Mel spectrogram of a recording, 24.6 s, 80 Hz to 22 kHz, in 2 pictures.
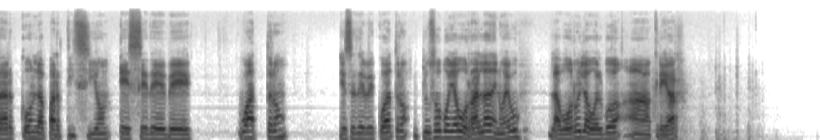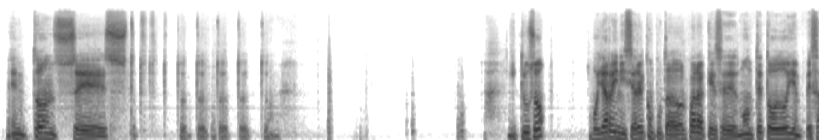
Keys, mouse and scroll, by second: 5.3-6.3 drag, 9.0-10.1 drag.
